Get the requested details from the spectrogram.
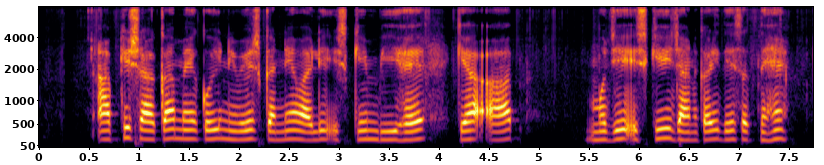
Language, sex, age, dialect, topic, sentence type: Hindi, male, 25-30, Garhwali, banking, question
